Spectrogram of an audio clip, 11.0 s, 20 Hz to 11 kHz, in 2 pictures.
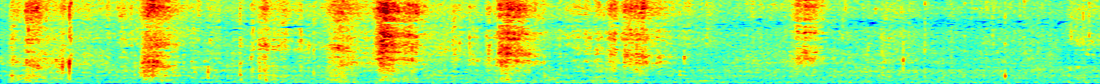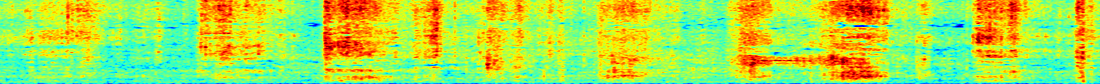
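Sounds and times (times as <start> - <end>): dry leaves rustling and crunching: 0.0 - 4.7, 5.3 - 11.0
outdoor noise: 0.0 - 11.0.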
